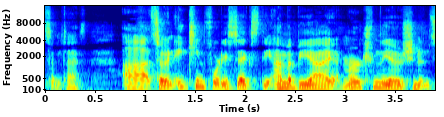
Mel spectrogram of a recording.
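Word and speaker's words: Amabie: And it is the mythical Amabii, as I believe how it's pronounced. It's Amabii.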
